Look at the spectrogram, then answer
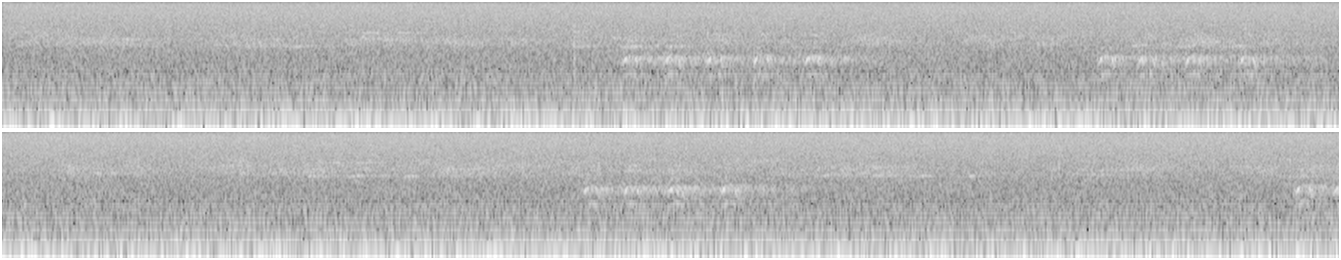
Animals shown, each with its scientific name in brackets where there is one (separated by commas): American Crow (Corvus brachyrhynchos), Red-eyed Vireo (Vireo olivaceus), Tufted Titmouse (Baeolophus bicolor), Black-throated Green Warbler (Setophaga virens)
